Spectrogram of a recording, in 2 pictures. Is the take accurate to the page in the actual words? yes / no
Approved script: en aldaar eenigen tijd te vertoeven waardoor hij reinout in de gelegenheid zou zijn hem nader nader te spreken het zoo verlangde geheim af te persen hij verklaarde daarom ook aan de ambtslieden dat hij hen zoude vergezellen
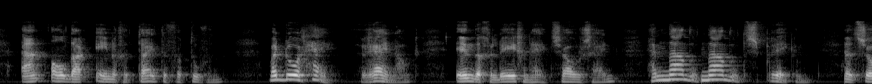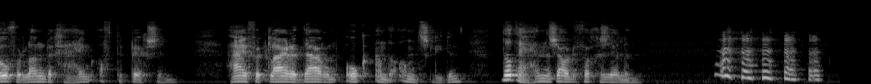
yes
